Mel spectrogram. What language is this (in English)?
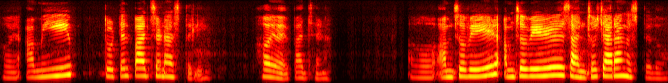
Konkani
